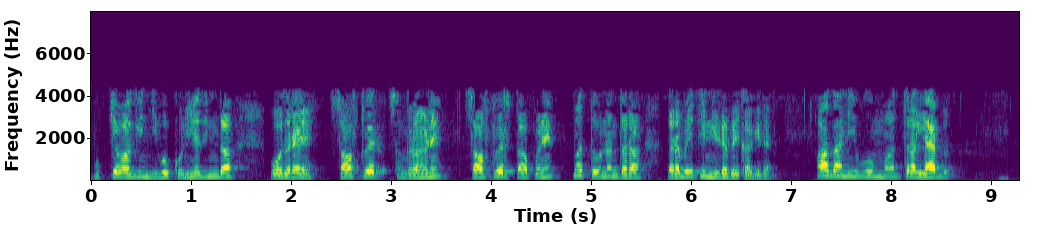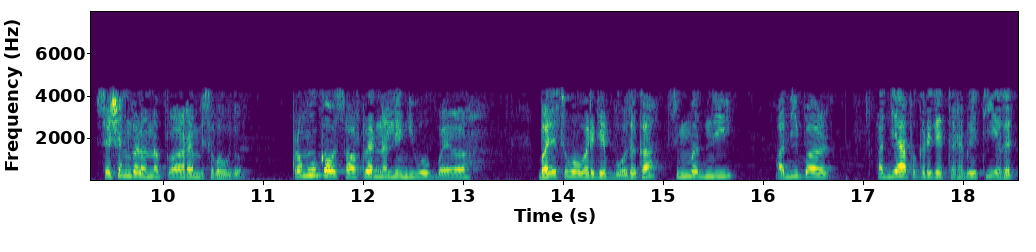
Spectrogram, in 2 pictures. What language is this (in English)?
Kannada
